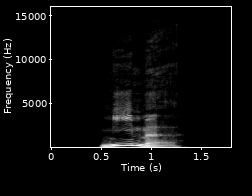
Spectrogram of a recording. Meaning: inflection of mimen: 1. first-person singular present 2. first/third-person singular subjunctive I 3. singular imperative
- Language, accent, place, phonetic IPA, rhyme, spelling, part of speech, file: German, Germany, Berlin, [ˈmiːmə], -iːmə, mime, verb, De-mime.ogg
